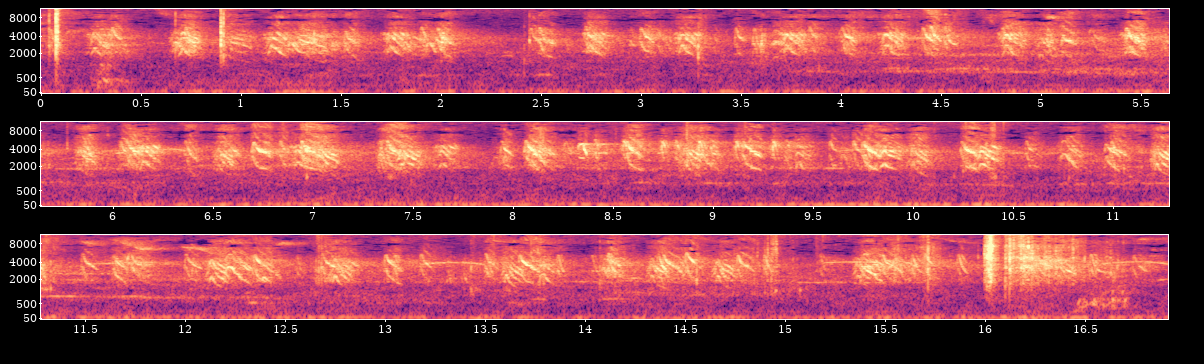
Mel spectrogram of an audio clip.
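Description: Faint chorus of many birds chirping and calling over a low steady rumble, with a single sharp click about a second before the end.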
